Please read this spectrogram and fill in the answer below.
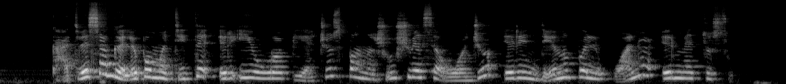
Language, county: Lithuanian, Panevėžys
